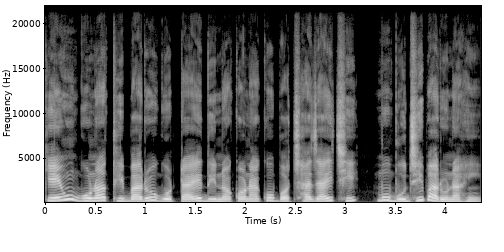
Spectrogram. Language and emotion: Odia, neutral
